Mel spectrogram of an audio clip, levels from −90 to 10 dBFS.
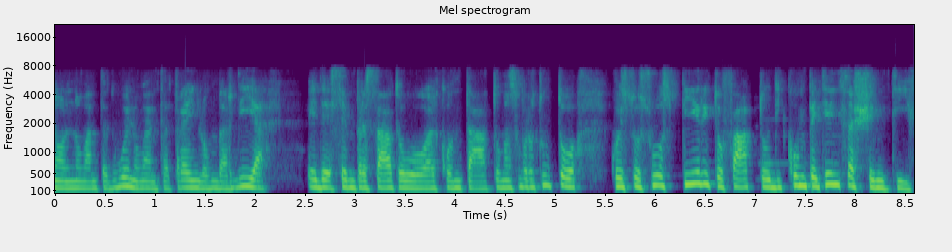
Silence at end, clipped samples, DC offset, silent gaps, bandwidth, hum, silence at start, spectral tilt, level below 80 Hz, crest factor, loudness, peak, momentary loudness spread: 0 s; under 0.1%; under 0.1%; none; 7.6 kHz; none; 0 s; -7.5 dB/octave; -56 dBFS; 14 dB; -16 LUFS; 0 dBFS; 6 LU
